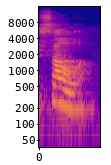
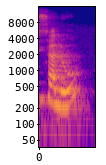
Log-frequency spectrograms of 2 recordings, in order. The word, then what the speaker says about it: salo: ce qu'on appelle ici sal. Sal, ça s'écrit salo, S-A-L-O, donc pas comme en français, mais au niveau de la prononciation c'est sal.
